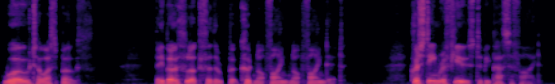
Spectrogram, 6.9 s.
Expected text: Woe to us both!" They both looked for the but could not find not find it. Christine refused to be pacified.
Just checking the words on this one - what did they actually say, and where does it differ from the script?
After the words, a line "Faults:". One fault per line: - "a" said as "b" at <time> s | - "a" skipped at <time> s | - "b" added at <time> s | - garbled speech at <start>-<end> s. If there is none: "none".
Woe to us both!" They both looked for the but could not find not find it. Christine refused to be pacified.
Faults:
none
